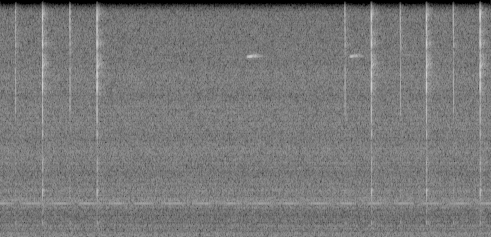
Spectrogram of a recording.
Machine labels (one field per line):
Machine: valve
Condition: normal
